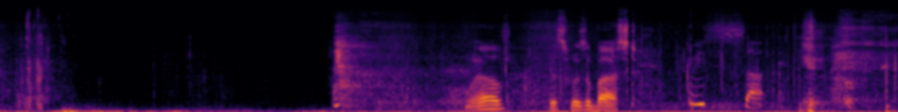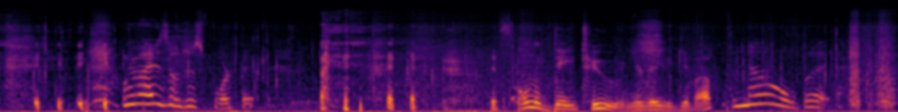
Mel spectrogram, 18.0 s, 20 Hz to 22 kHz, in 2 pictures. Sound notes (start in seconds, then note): 8.0 laughing; 12.1 laughing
